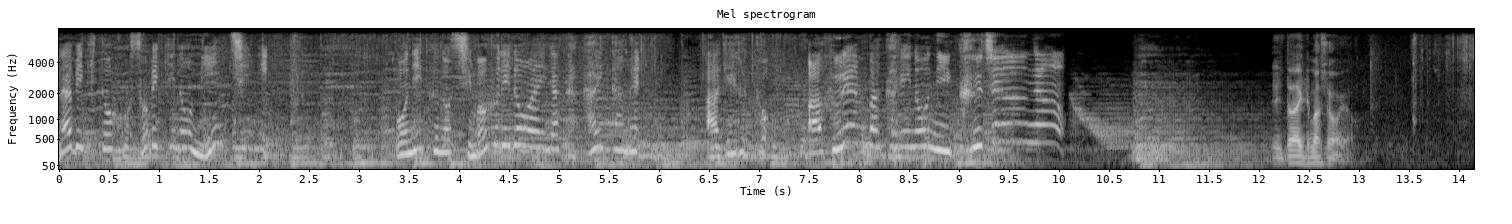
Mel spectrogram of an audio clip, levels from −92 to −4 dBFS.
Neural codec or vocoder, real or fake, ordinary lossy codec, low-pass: vocoder, 22.05 kHz, 80 mel bands, WaveNeXt; fake; none; 7.2 kHz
